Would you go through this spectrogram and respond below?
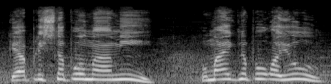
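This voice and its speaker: An affectionate, respectful young son in a radio drama. His voice is high for a man, earnest and cajoling. Light music plays behind him. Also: fairly even intonation, slow, darkish tone. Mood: hesitant pleading. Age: young adult. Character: affectionate, coaxing grown son, respectful and eager. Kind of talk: Tagalog radio drama acting. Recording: music bed under the voice.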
